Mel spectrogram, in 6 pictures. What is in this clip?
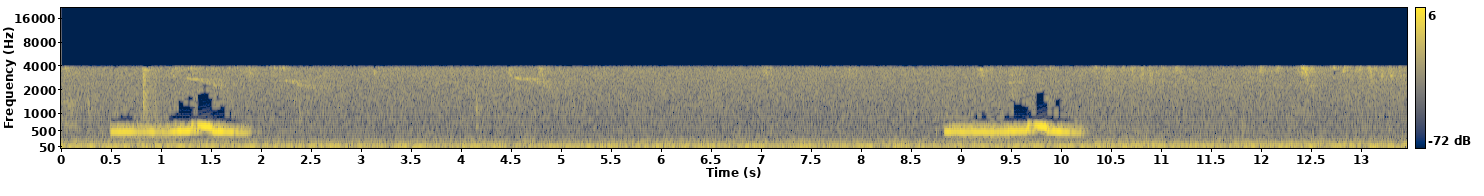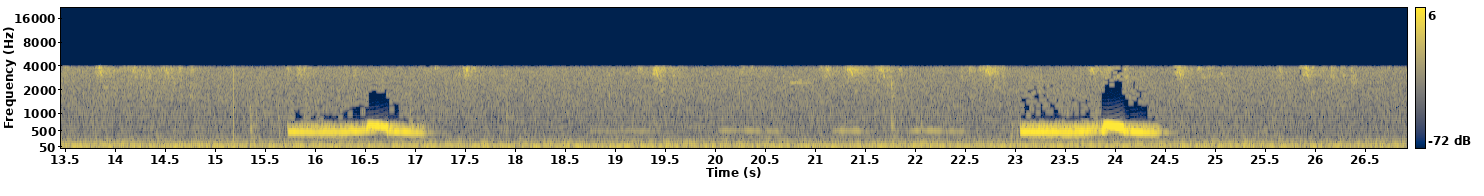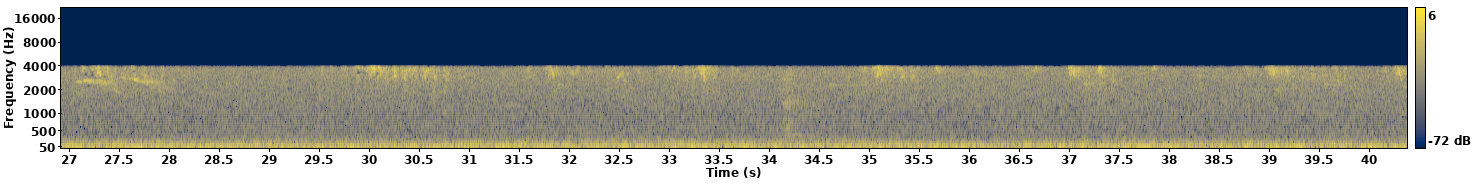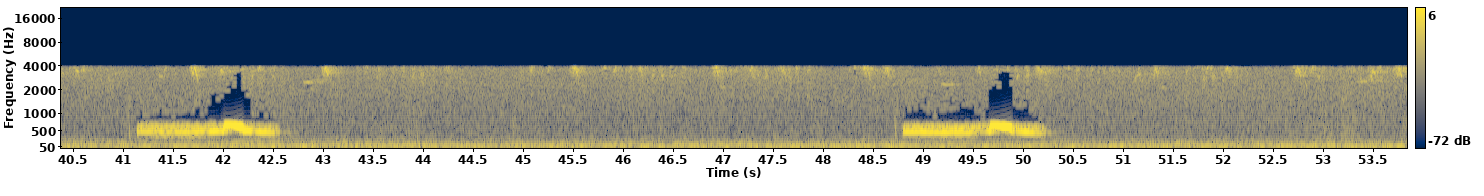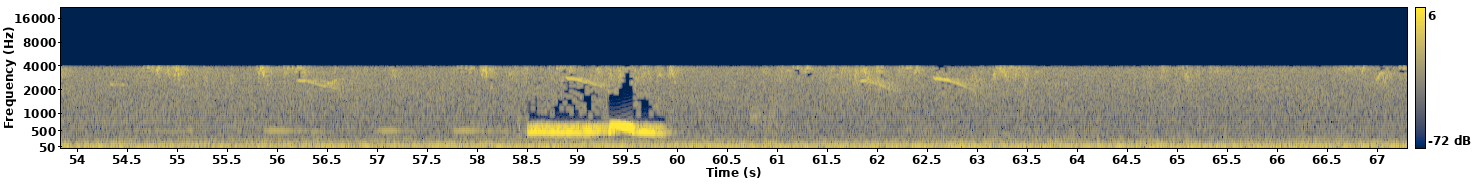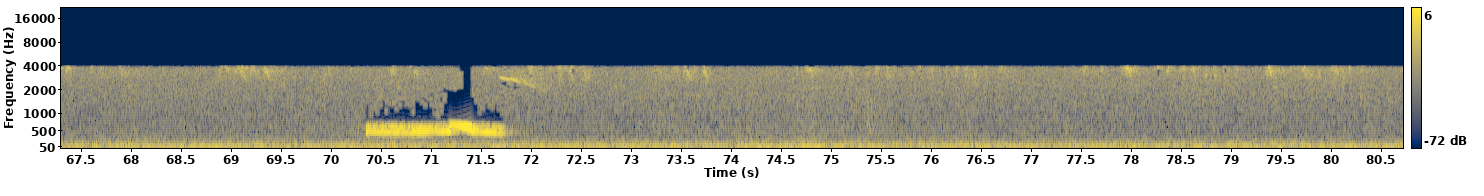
morning doves raw
Two mourning doves: one close, one far distant, in a mating call and response. Pretty clean, spring pre-air conditioner pollution season background with light birdsong way back.
Recorded @ 8Khz with a Griffin iTalk mic to a recently refurbished 20GB 3rd generation iPod - my favorite lo-fi field recording / interview rig. If you have a recording device on your person, you get a lot of stuff you'd otherwise miss altogether. This rig helps me get those things too ephemeral to capture with a stereo pair; sounds I would regret not having at all. I keep it on my belt 90% of the time. Just in case.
